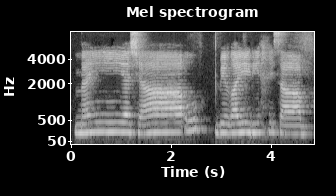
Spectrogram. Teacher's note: नून को या में मुदगम कर देंगे, नाक के बांसे से गुन्ने के साथ ये अदा होगी। या नून साकिन के बाद अगर या आएगी तो वो गुन्ने के साथ अदा होगी।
